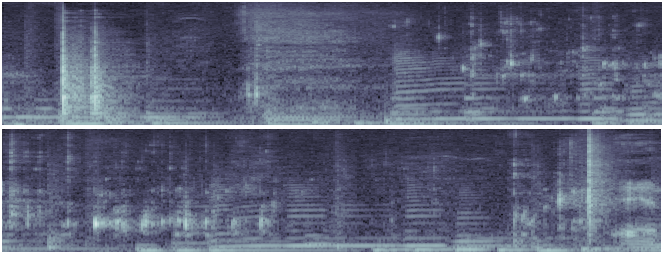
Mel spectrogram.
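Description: Milk pours steadily into a pot, gurgling and splashing with a rising pitch, accompanied by a few light clinks of metal.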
